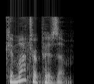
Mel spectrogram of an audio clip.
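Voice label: "chemotropism", British English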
